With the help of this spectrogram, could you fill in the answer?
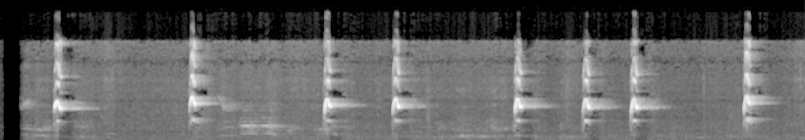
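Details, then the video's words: Cream-vented bulbul in a loud, clear masteran training recording: a run of eight sharp, high, ringing chips with short falling tails at irregular intervals, plus a quieter lower chattering phrase near the start. "MASTERAN BURUNG CUCAK RAWIS/BAYEMAN GACOR SUARA KERAS DAN JERNIH"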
